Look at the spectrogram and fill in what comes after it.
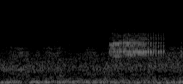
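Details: A frog calling from somewhere behind a house, recorded outdoors while someone walks back and forth filming. A single short, tonal, buzzy call sounds in the second half, over low rumbling handling noise.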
